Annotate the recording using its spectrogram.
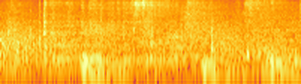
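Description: A few faint, irregular clicks and light knocks over quiet room hiss.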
